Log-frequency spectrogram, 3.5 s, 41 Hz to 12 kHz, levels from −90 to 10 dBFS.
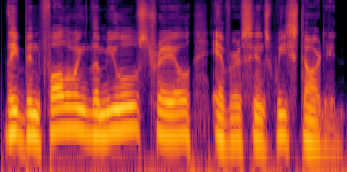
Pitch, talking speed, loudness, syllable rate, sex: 140 Hz, 175 wpm, -14 LUFS, 5.1 syllables/s, male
